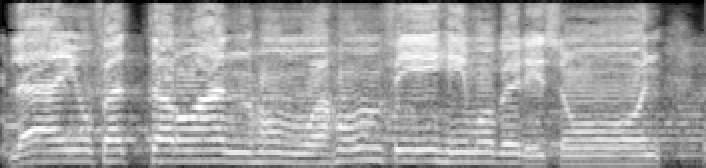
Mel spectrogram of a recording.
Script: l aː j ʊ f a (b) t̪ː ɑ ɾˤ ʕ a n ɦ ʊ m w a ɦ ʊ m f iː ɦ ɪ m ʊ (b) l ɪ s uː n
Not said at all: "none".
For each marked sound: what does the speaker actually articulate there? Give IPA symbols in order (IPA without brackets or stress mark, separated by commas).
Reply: none, b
